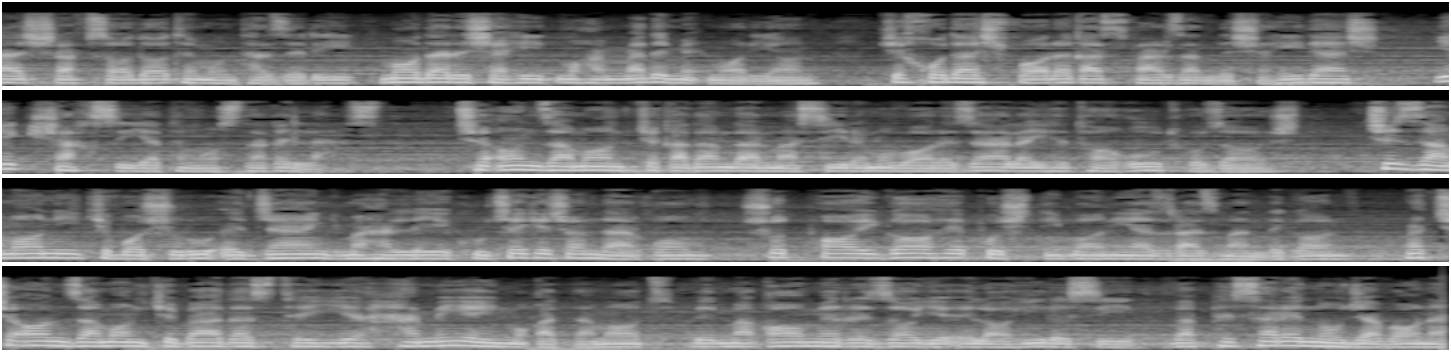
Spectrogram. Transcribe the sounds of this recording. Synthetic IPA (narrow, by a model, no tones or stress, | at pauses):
æʃɾæfsɒːd̪ɒːt̪ʰe̞mont̪ʰæze̞ɾiːmɒːd̪æɾe̞ʃæɦiːd̪moɦæmːæd̪e̞me̞̰ʔmɒːɾijɒːn | cʰe̞xo̞d̪æʃfɒːɾe̞ɣæz̥fæɾzænd̪e̞ʃæɦiːd̪æʃ | je̞cʰʃæxsijːæt̪ʰemo̞st̪ʰæɣe̞lːæ̰st̪ | t͡ʃʰe̞ʔɒːnzæmɒːncʰe̞ɣæd̪æmd̪æɾmæsiːɾe̞mobɒːɾe̞zeælæjɦe̞t̪ʰɒːɣuːt̪ʰɡo̞zɒːʃt̪̚ | t͡ʃʰe̞zæmɒːniːcʰe̞bɒːʃoɾuːʔe̞d͡ʒæŋɟmæɦælːe̞je̞kʰuːt͡ʃʰæke̞ʃɒːnd̪æɾɢom | ʃo̞d̪̥̚pʰɒːjɡɒːɦe̞pʰo̞ʃt̪iːbɒːniːæzɾæzmænd̪e̞ɡɒːn | væt͡ʃʰe̞ɒːnzæmɒːncʰe̞bæːd̪æzt̪ʰe̞jːe̞hæme̞je̞iːnmoɣæd̪ːæmɒːt̪ʰbe̞mæɣɒːme̞re̞zɒːje̞ʔelɒːɦiːɾe̞siːd̪væpʰe̞sæɾe̞noːd͡ʒævɒːn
